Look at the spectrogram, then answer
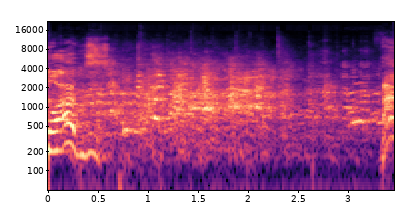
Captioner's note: crowd laughter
